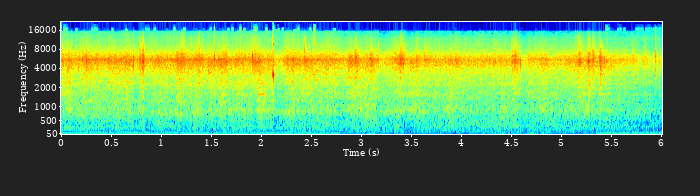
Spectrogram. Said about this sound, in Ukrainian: Почався у нас дощик такий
